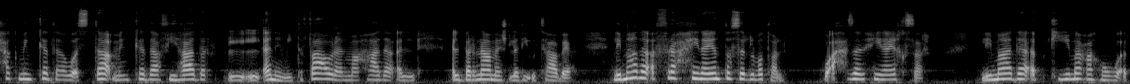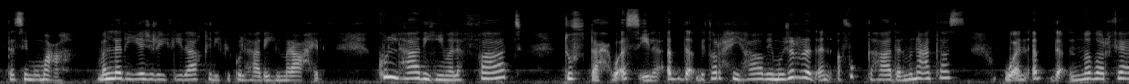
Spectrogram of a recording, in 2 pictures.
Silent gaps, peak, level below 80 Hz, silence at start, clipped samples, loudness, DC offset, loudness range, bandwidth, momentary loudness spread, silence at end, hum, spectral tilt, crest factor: none; -10 dBFS; -58 dBFS; 0 s; under 0.1%; -25 LUFS; under 0.1%; 2 LU; 14 kHz; 10 LU; 0 s; none; -5 dB/octave; 14 dB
